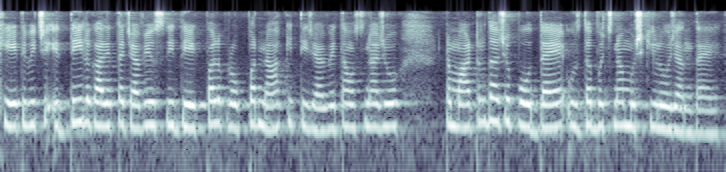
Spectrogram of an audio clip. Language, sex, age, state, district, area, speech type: Punjabi, female, 18-30, Punjab, Shaheed Bhagat Singh Nagar, urban, spontaneous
